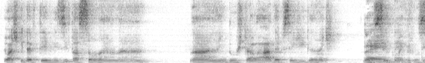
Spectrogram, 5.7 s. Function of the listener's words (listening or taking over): taking over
